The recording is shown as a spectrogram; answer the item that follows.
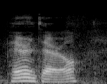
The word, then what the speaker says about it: Parenteral: Parenteral. – Those ones are what we would call central lines. Those usually have TPN, and those are specifically catered. The question is not going to be the parenteral,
